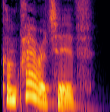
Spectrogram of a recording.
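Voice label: "comparative", British English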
